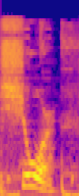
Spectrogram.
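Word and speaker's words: Shure: YouTubers use which is the shore it's a microphone called the shore microphone it's called s-h-u-r-e once again that's s-h-u-r-e it's spelled just like that it's the shore microphone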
